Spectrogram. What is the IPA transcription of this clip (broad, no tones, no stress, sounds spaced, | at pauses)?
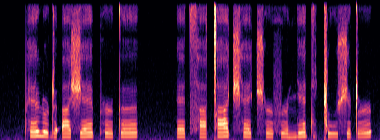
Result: pʰ ɛ ɳ o ɖ ə ʔ a ʃ ɛ pʰ ə˞ t̪ ə | ɛ t͡sʰ a ǀ a t͡ʃʰ ɛ t͡ʃʰ ə˞ f ə˞ nʲ ɛ tʲ ə ǁ u ʃ ə ʈ ə˞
